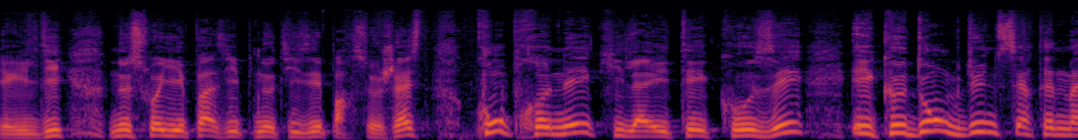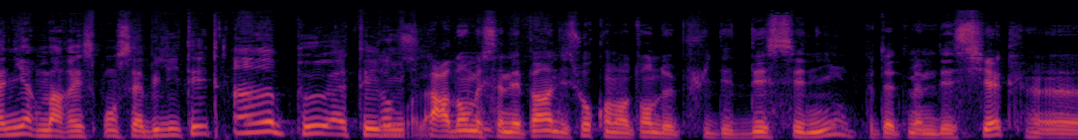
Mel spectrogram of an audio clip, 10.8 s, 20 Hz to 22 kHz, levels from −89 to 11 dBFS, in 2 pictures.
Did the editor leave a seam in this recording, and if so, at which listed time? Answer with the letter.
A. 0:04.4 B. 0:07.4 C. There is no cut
B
